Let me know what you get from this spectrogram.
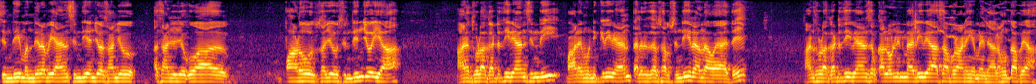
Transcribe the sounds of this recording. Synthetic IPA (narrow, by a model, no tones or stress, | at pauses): sɪ̃nd̪ʱimɐ̃nd̪ɪɾbɪaːɦɪnɪ̆sɪ̃nd̪ʱiənɪ̆d͡ʑoːɐsãɲd͡ʑoː | ɐsãɲd͡ʑod͡ʑeːkoaː | paːɽ̤osɐʄosɪ̃nd̪ʱijənɪd͡ʑoiːaː | ɦa̰ːɽ̃ẽt̪ʰoːɽaɡʱɐʈt̪ʰiʋijaːɦɪnɪ̆s̬ɪ̃nd̪ʱiɓaːɽemũnɪkɪɾiʋijaːɦɪnɪpɐlet̪esɐbsɐbʱsɪ̃nd̪ʱiɾɐɦə̃nd̪aɦʊjaɦɪt̪e | ɦa̰ːɽ̃t̪ʰoːɽaɡʱɐʈʊt̪ʰiʋijaːɦɪnɪs̬ɐb̚kaːloːnijənmẽɐliʋijaɐsãpʊɾaːɽ̃imẽɲãɾɐɦũt̪ʰapijaː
